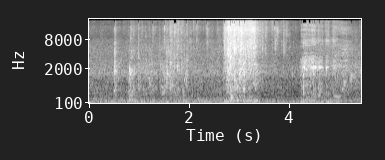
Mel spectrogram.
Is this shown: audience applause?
no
